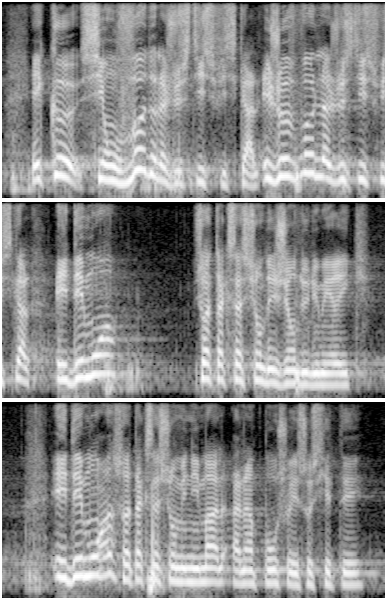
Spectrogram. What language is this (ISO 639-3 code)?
fra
